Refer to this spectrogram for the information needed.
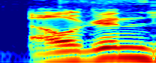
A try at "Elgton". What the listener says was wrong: It is pronounced Elton. Elton, it's a silent G.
